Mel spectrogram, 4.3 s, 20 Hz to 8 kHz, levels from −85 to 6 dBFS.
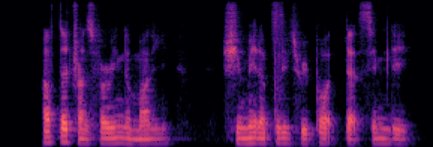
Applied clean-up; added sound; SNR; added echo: neural mask model DeepFilterNet 3.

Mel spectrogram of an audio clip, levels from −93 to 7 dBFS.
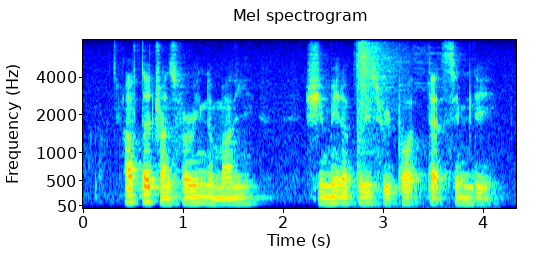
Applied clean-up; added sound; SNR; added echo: none; Shatter; 14 dB; none.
